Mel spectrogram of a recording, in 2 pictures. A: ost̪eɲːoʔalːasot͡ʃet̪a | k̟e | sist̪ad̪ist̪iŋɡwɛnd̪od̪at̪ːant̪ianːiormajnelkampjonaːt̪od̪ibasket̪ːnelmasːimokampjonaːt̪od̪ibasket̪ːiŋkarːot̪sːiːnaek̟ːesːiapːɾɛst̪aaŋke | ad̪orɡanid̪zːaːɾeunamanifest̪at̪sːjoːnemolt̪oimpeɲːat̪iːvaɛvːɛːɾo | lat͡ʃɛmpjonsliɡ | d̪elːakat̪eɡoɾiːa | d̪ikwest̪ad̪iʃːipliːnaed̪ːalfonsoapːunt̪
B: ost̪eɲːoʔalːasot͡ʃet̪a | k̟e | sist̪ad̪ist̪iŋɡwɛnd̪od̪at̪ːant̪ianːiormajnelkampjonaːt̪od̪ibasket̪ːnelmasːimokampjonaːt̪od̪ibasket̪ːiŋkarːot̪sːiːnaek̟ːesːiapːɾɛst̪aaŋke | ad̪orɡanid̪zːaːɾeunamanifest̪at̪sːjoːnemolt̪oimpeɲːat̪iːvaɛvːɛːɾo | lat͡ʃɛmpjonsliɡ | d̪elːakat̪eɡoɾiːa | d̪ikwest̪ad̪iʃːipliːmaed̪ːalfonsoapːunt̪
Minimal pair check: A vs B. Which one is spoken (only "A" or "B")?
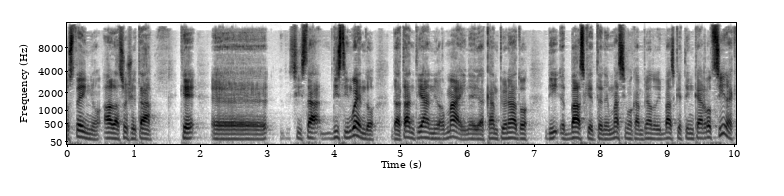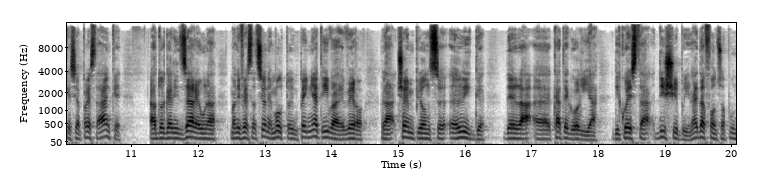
A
